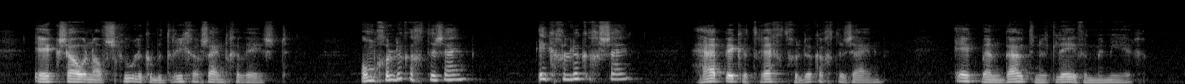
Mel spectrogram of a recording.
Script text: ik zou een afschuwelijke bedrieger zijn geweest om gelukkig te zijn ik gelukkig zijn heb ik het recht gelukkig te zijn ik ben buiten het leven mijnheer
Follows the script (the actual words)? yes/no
yes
